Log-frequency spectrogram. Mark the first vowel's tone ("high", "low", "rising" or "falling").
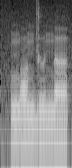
high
